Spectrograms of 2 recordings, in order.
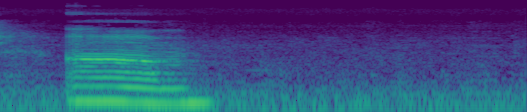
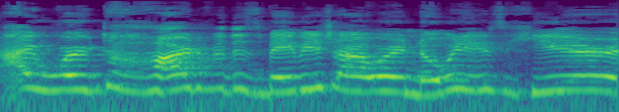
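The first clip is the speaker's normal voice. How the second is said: high, loud mock lament; sad pregnant girl; 7 semitones higher, 7 dB louder than usual. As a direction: wail a hammed-up complaint. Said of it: "like a sad pregnant girl".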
